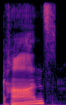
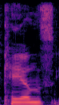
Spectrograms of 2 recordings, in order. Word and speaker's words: Cannes: Did you see that they debuted Indiana Jones at Cannes or Cannes? How do you say that? – I've always heard it pronounced cans.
